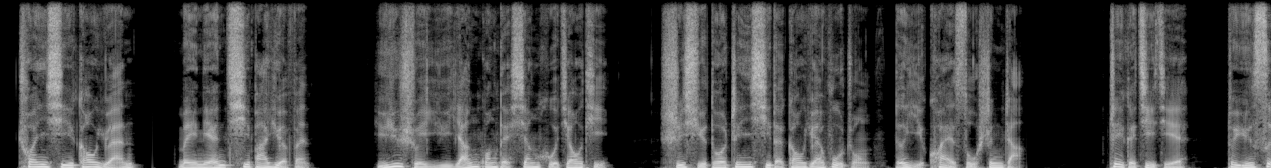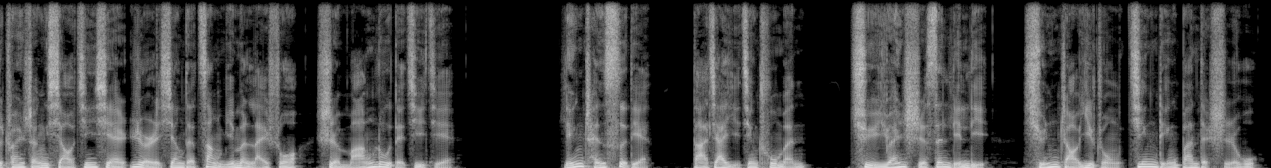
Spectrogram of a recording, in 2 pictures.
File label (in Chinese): 男 松茸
